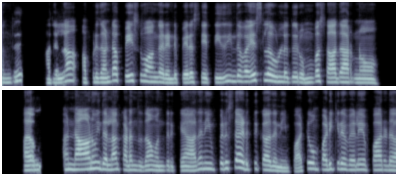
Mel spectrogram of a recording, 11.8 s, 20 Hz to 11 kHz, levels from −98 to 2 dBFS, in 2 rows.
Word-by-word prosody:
வந்து, 165 Hz, +6 st, -3 dB, 0.5 s
"அதெல்லாம் 160 Hz, +11 st, +1 dB, 0.2 s
அப்டி 170 Hz, +2 st, -3 dB
தான்டா 180 Hz, +8 st, +3 dB, 0.2 s
பேசுவாங்க. 215 Hz, -4 st, +2 dB
2 155 Hz, +1 st, 0 dB
பேரை 165 Hz, +3 st, +3 dB
சேர்த்து. 170 Hz, -1 st, -3 dB
இது 180 Hz, -, -1 dB
இந்த 215 Hz, +1 st, -1 dB
வயசுல 245 Hz, +3 st, +3 dB
உள்ளது, 190 Hz, -1 st, -2 dB
ரொம்ப 170 Hz, +7 st, 0 dB
சாதாரணம். 175 Hz, -3 st, +2 dB, 0.7 s
அ, -, -, +5 dB, 0.7 s
நானும் 215 Hz, +4 st, +6 dB
இதெல்லாம் 205 Hz, 0 st, +1 dB
கடந்துதான் 180 Hz, 0 st, -1 dB
வந்திருக்கேன். 165 Hz, -1 st, -4 dB
அத, 165 Hz, -, -2 dB
நீ -, -, 0 dB, 0.2 s
பெருசா 245 Hz, +5 st, 0 dB
எடுத்துக்காத 200 Hz, -5 st, -2 dB
நீ 135 Hz, -, -3 dB, 0.2 s
பாட்டு, 140 Hz, -, -4 dB
உன் 210 Hz, -2 st, -8 dB
படிக்கிற 215 Hz, +3 st, -1 dB
வேலையை 195 Hz, +1 st, -1 dB
பாருடா. 180 Hz, -2 st, -1 dB
185 Hz, 145 wpm, -20 LUFS, 170-215 Hz, 0.7 s, நானும்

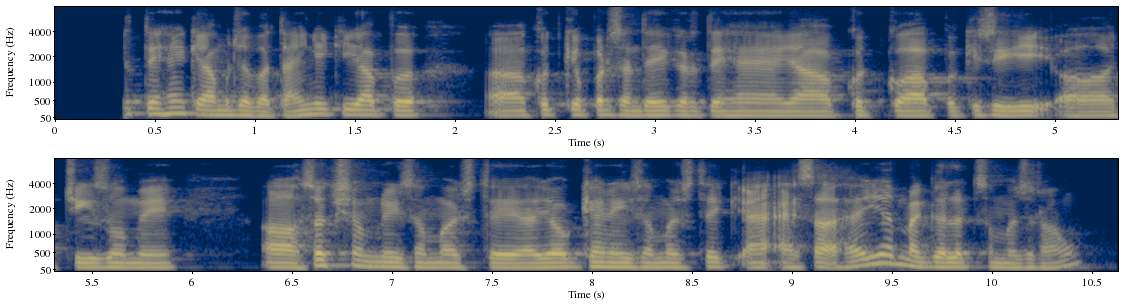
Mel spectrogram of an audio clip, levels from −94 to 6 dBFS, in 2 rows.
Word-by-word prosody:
करते 155 Hz, 0 st, -5 dB
हैं। 160 Hz, +2 st, -1 dB
क्या 130 Hz, -5 st, +3 dB
आप 120 Hz, -, 0 dB
मुझे 120 Hz, -1 st, 0 dB
बताएँगे 115 Hz, +7 st, -1 dB
कि 135 Hz, -, 0 dB
आप 125 Hz, -, -4 dB
अ, 120 Hz, -1 st, -1 dB
खुद 135 Hz, -, -2 dB
के 135 Hz, -, +2 dB
ऊपर 130 Hz, -1 st, 0 dB
संदेह 115 Hz, -1 st, +1 dB
करते 115 Hz, -1 st, 0 dB
हैं 110 Hz, -1 st, -1 dB
या 110 Hz, -, +2 dB
आप 110 Hz, 0 st, 0 dB
खुद 120 Hz, 0 st, -3 dB
को -, -, +2 dB
आप 110 Hz, 0 st, +3 dB
किसी 115 Hz, -1 st, +1 dB
अ, 105 Hz, 0 st, -2 dB
चीज़ों 115 Hz, 0 st, +1 dB
में 110 Hz, 0 st, 0 dB, 0.4 s
अ, 115 Hz, -1 st, +4 dB
सक्षम 165 Hz, -1 st, +2 dB
नहीं 125 Hz, -, +2 dB
समझते, 115 Hz, 0 st, +1 dB
अयोग्य 120 Hz, +3 st, +3 dB
नहीं 120 Hz, -1 st, +2 dB
समझते, 120 Hz, +1 st, -3 dB
ऐ 120 Hz, -, +4 dB
ऐसा 110 Hz, -, +3 dB
है 160 Hz, -, +1 dB
या 220 Hz, -, +3 dB
मैं 140 Hz, -9 st, +1 dB
गलत 120 Hz, -1 st, +2 dB
समझ 110 Hz, -2 st, -4 dB
रहा 110 Hz, 0 st, -5 dB
हूँ? 115 Hz, -, -9 dB
120 Hz, 225 wpm, -24 LUFS, 115-125 Hz, 0.4 s, अ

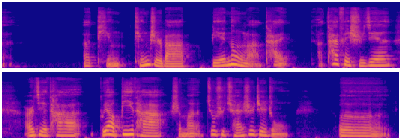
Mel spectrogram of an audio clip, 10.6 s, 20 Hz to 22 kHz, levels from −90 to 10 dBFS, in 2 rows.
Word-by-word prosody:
止 -, -, -20 dB, 2.0 s
吧， 150 Hz, 0 st, -1 dB, 0.2 s
别 175 Hz, +2 st, +2 dB
弄 230 Hz, -7 st, +6 dB
了， 155 Hz, -, -4 dB
太 -, -, -4 dB, 0.5 s
太 275 Hz, -, +2 dB
费 225 Hz, -5 st, +2 dB
时 170 Hz, -3 st, 0 dB
间， 195 Hz, +2 st, 0 dB, 0.4 s
而 190 Hz, -, +2 dB
且 205 Hz, -2 st, +2 dB
他 195 Hz, -1 st, -2 dB, 0.2 s
不 230 Hz, -, +3 dB
要 240 Hz, -2 st, +8 dB
逼 255 Hz, +2 st, +5 dB
他” 165 Hz, -7 st, 0 dB
什 -, -, -6 dB
么。 155 Hz, 0 st, -2 dB
就 245 Hz, -, -2 dB
是 230 Hz, -1 st, -3 dB
全 185 Hz, -5 st, -2 dB
是 245 Hz, +5 st, 0 dB
这 225 Hz, -3 st, +1 dB
种， -, -, -5 dB, 0.6 s
呃， 170 Hz, -, -1 dB
190 Hz, 145 characters per minute, -23 LUFS, 170-230 Hz, 2.0 s, 要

